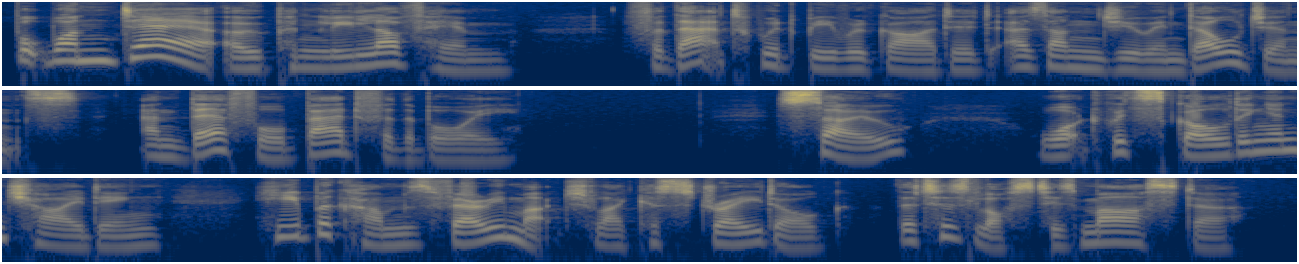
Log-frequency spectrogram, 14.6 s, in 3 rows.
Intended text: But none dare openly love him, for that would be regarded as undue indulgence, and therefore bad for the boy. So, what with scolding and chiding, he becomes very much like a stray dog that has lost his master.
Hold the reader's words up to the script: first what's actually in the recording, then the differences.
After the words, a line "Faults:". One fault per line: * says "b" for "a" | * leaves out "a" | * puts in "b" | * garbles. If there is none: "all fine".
But one dare openly love him, for that would be regarded as undue indulgence, and therefore bad for the boy. So, what with scolding and chiding, he becomes very much like a stray dog that has lost his master.
Faults:
* says "one" for "none"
